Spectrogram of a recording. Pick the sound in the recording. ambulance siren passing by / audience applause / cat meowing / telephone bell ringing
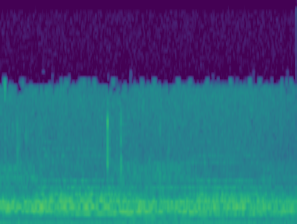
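ambulance siren passing by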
